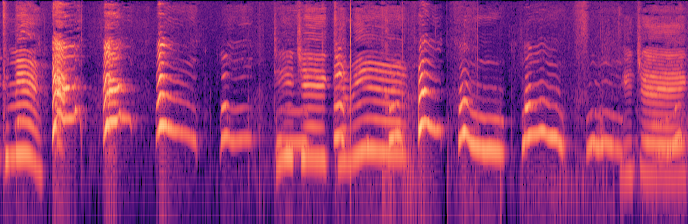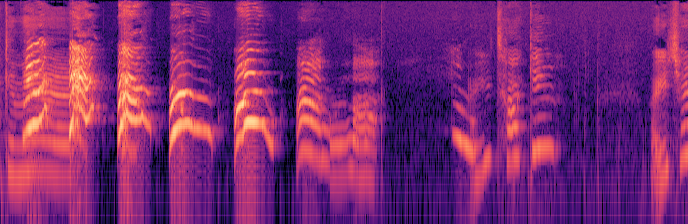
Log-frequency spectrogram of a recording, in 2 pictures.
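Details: Young dog about one and a half years old howling indoors when its owner calls the other dog or talks loudly: a run of tonal, rising-and-falling howls and yelps, repeated rapidly, interleaved with a person repeatedly calling the other dog.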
